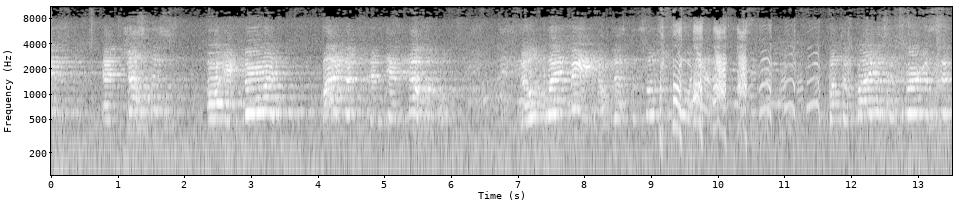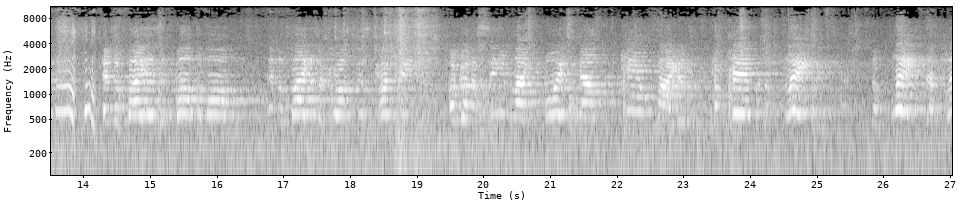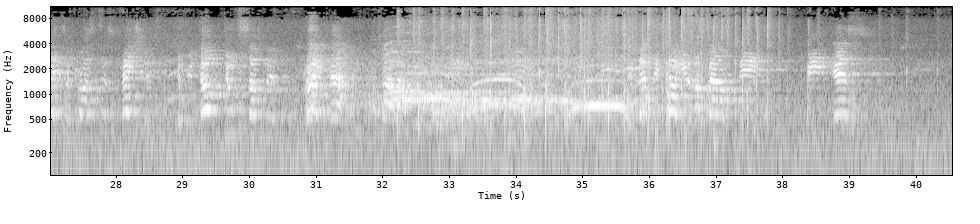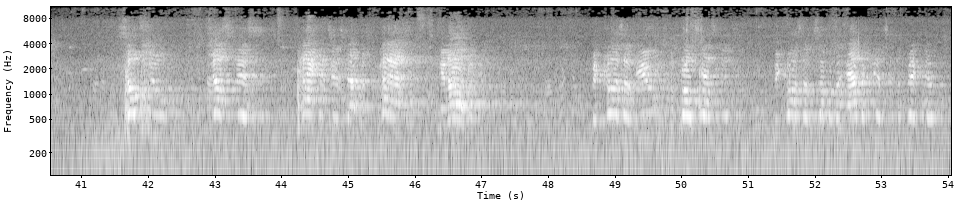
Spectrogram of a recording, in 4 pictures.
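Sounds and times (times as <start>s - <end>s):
crowd: 0.0s - 54.0s.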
